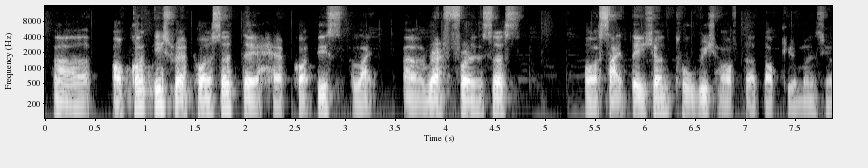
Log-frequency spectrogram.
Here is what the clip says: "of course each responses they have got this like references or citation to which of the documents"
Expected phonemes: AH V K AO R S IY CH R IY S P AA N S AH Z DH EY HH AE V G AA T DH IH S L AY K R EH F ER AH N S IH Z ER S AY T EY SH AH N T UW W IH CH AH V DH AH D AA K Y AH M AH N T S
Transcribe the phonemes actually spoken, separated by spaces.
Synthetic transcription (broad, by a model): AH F K AO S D IY S R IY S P AA N S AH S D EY HH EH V G AA T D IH S L AY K R EH F ER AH N S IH S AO S AY T EY SH AH N T UW W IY CH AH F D AH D AA K Y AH M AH N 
